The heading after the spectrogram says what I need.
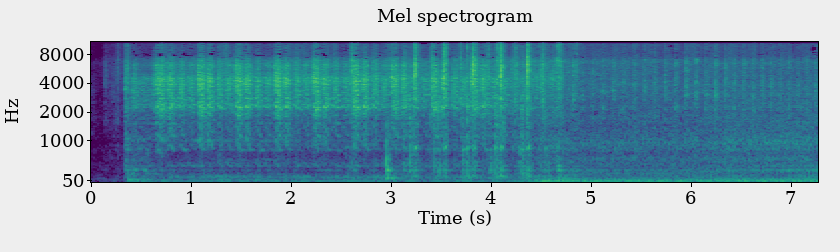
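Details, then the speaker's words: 1982 Chevy K30 Squarebody starting: catches quickly with good oil pressure, then runs lumpy and stumbling while cold; owner suspects the choke doesn't work. "Oh, she started. There she is. She's happy. Got all the oil pressure. Oh, oh, oh. She's cold-blooded."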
